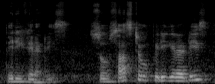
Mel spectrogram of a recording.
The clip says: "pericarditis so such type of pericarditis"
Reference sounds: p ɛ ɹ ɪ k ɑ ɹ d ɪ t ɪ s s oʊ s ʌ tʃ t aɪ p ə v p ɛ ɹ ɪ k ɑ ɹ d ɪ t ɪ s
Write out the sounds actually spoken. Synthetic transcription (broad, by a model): p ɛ ɹ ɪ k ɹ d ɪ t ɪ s s oʊ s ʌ s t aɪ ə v p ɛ ɹ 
